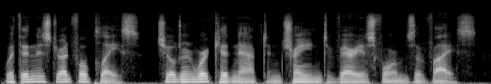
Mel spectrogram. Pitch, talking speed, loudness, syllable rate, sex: 100 Hz, 170 wpm, -18 LUFS, 5.0 syllables/s, male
